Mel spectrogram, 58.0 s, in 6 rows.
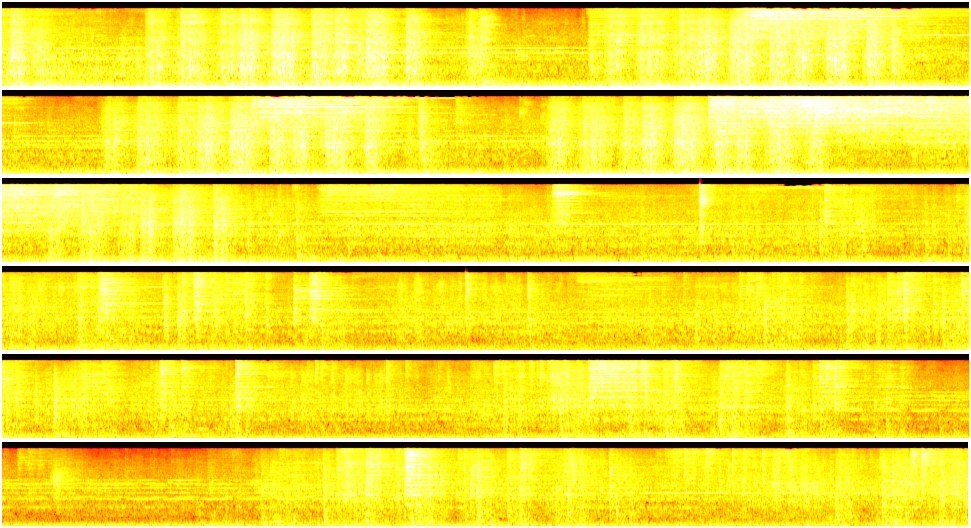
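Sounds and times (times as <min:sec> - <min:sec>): train wheels clacking over rail joints: 0:00.0 - 0:05.1, 0:05.8 - 0:09.4, 0:10.6 - 0:14.3, 0:14.9 - 0:23.2, 0:26.3 - 0:34.6, 0:35.5 - 0:47.8, 0:50.9 - 0:58.0
high-pitched wheel squeal: 0:16.8 - 0:20.7, 0:22.5 - 0:27.0, 0:34.8 - 0:35.6.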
